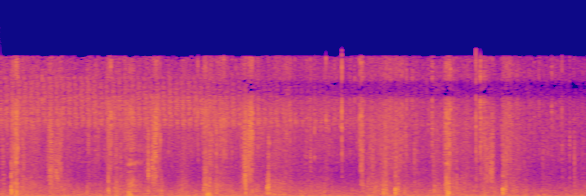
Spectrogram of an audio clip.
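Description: Hands and boots knock on wood while climbing.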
